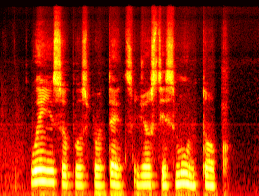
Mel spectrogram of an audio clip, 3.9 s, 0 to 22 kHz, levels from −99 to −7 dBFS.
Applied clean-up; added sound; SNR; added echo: neural mask model RNNoise.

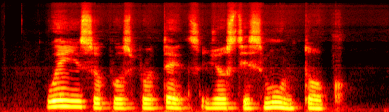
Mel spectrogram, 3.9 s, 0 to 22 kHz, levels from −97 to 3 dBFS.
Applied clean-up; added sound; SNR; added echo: neural mask model DeepFilterNet 3.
